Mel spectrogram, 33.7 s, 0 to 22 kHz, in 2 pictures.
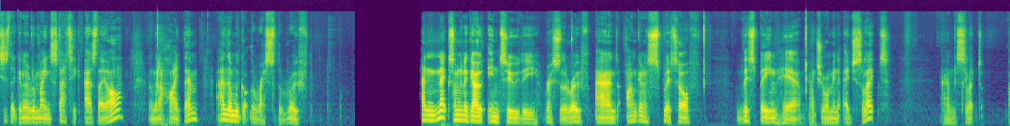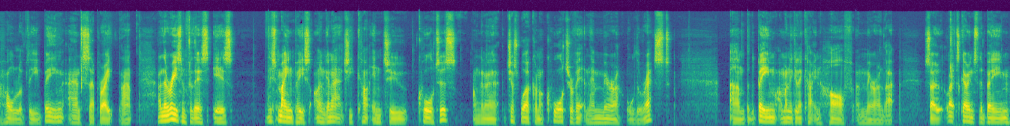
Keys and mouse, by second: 0.5 g, 1.3 right click, 2.6 h, 3.9-5.9 middle drag, 6.7 click, 7.9 Tab, 9.8 shift+middle click, 11.7 l, 13.4 2, 15.9 l, 18.2 p, 20.0 Tab, 20.4-21.0 middle drag, 21.3 click, 21.7-22.5 middle drag, 22.9-23.7 middle drag, 24.5-24.9 middle drag, 27.7-28.3 middle drag, 29.3-29.7 drag, 29.7-30.0 middle drag, 32.7 Tab, 33.5-33.6 middle drag.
